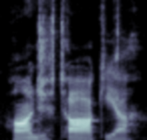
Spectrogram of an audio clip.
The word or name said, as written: aanchtaakia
